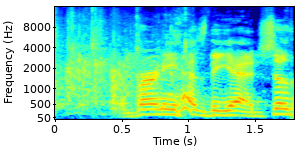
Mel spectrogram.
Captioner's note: cheers and applause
